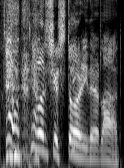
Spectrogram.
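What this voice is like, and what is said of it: Put-on Irish accent. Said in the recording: “he had an Irish accent. I won't do an Irish accent for you because it'll be brutal.”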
